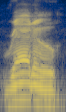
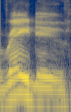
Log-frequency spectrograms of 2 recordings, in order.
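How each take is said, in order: First: The first vowel is a short 'a' sound. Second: The first vowel is a long 'ay' sound. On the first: The speaker calls it right. "It's Rat Rado" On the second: The speaker calls it wrong. "The long A would be Radu, like I always said"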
